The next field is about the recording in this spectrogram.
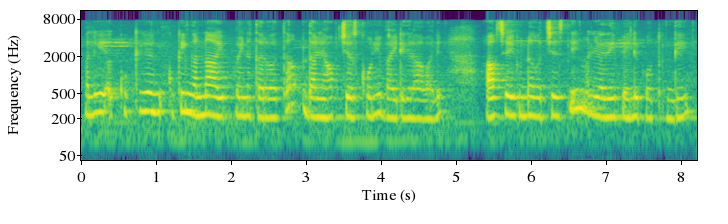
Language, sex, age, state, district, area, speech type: Telugu, female, 18-30, Andhra Pradesh, Sri Balaji, rural, spontaneous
